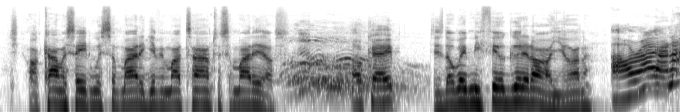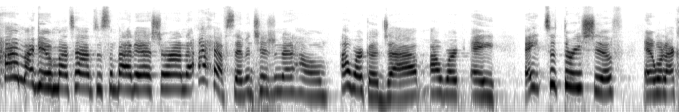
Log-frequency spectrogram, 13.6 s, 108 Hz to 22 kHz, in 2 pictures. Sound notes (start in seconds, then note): 2.8 audience exclaiming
